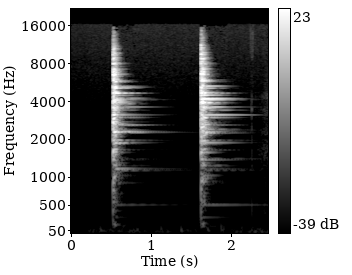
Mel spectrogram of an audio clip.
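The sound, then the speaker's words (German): An old metal bedpan, about 150 years old, is struck twice like a drum, each hit ringing out with a bright metallic clang and a long shimmering decay, with no talking. “Der Magic Seto hat eben die Leibschüssel, die 150 Jahre alte, glaube ich, die hört sich folgendermaßen an.”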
